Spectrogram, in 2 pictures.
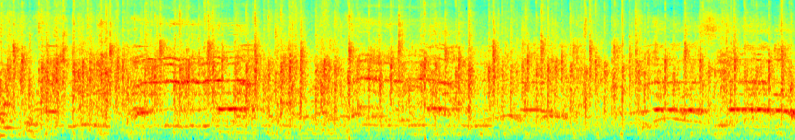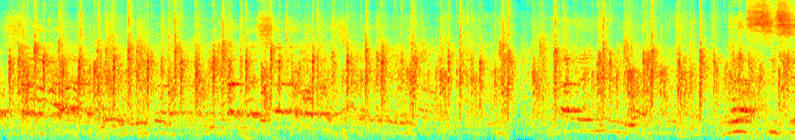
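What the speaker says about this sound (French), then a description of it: "Applaudissons le Seigneur ensemble." A church conference congregation applauds together, sustained dense clapping lasting throughout with voices and cheering mixed in, fairly distant and reverberant.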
